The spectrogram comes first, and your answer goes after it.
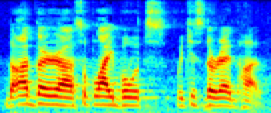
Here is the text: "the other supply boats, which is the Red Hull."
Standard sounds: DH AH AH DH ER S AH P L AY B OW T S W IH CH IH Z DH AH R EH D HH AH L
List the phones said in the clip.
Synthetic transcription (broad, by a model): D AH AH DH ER S AH P L AY B OW T S W IH CH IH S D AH R EH D HH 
